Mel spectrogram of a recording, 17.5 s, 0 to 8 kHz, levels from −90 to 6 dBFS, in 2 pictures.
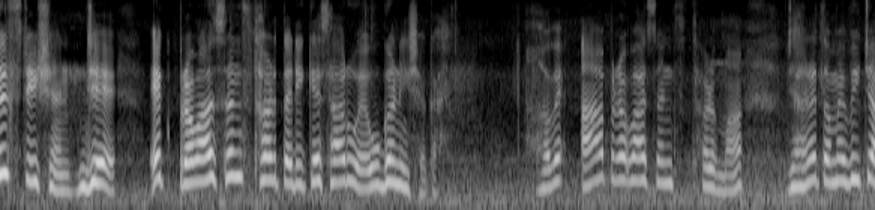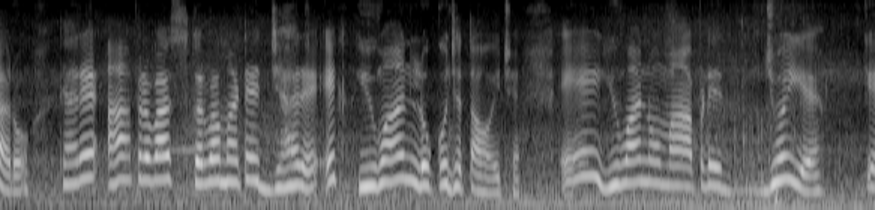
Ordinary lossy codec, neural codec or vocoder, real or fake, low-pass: none; none; real; none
